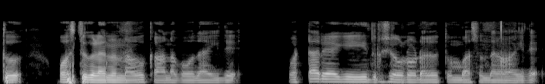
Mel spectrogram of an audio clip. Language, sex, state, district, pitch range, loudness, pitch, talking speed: Kannada, male, Karnataka, Koppal, 100-110 Hz, -21 LUFS, 105 Hz, 110 wpm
